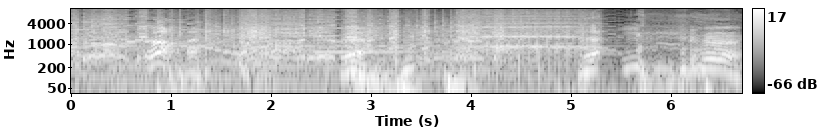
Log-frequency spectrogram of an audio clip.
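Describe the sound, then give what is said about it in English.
Harsh, gritty Sega Genesis game audio: crunchy distorted tones, clanging percussive hits and a garbled, voice-like sample, loud and dense throughout with a brief drop near the end. “It's like everything got put through a paper shredder or something.”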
